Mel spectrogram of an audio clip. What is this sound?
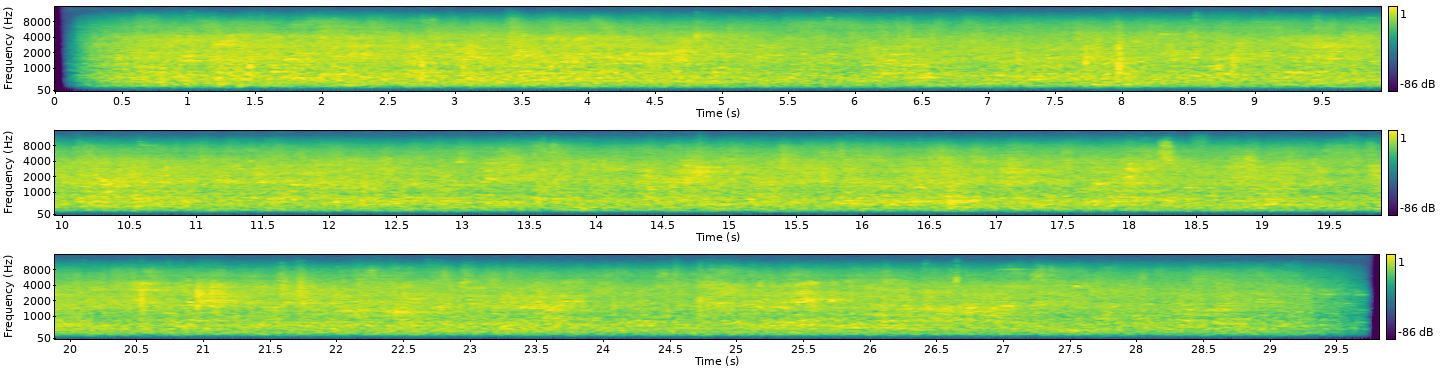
Huge crowd leaving a concert hall.
talking, public, orchestra, crowd, concert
